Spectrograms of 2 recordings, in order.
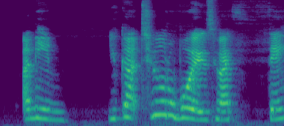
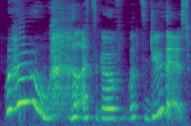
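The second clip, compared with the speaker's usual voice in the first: high, loud whoop, then giddy laughter; thrilled cheer; 4 semitones higher, 5 dB louder than usual. Retold or imitated. Reader spotting the author's adult novel, whooping with joy. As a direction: cheer like a fan who just found the book. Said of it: "I was like".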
